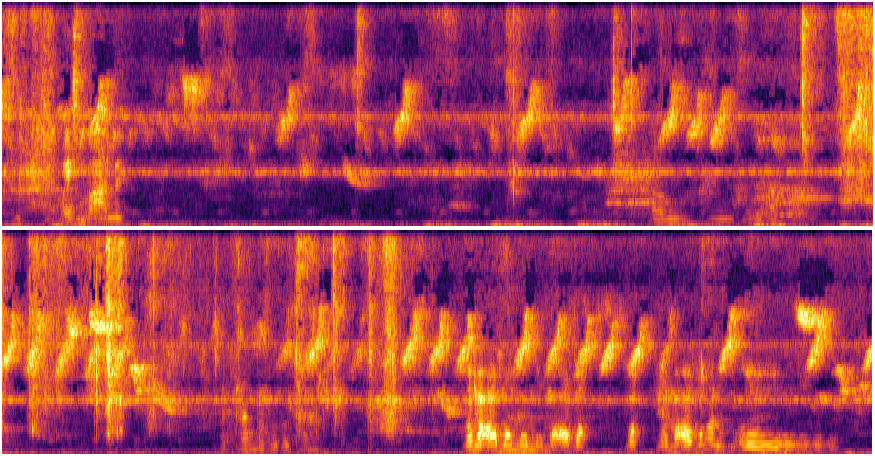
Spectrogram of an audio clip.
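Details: Monkey Yoko crying loudly after being bitten by his brother Koko, a male baby hybrid monkey found in jungle mountains; bursts of harmonic wailing cries late in the clip over background bird chirping and low rumbling noise.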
